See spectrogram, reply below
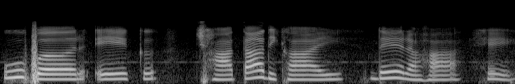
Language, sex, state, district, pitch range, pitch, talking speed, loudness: Hindi, female, Madhya Pradesh, Dhar, 225-270 Hz, 240 Hz, 80 wpm, -20 LUFS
